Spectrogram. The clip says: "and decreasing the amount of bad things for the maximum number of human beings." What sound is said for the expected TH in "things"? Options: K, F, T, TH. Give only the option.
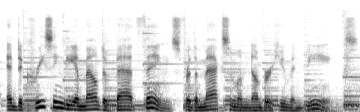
TH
